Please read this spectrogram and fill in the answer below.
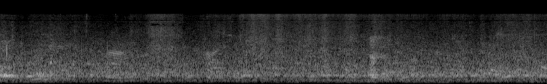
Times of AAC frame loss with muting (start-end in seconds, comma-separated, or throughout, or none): none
